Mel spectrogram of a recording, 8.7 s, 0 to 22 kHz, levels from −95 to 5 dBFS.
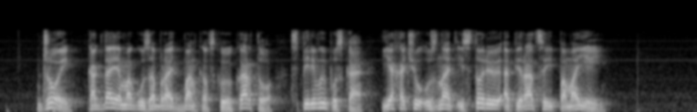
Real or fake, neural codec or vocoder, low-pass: real; none; 7.2 kHz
